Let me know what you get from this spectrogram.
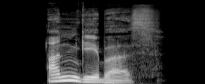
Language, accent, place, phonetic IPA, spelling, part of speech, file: German, Germany, Berlin, [ˈanˌɡeːbɐs], Angebers, noun, De-Angebers.ogg
- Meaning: genitive singular of Angeber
